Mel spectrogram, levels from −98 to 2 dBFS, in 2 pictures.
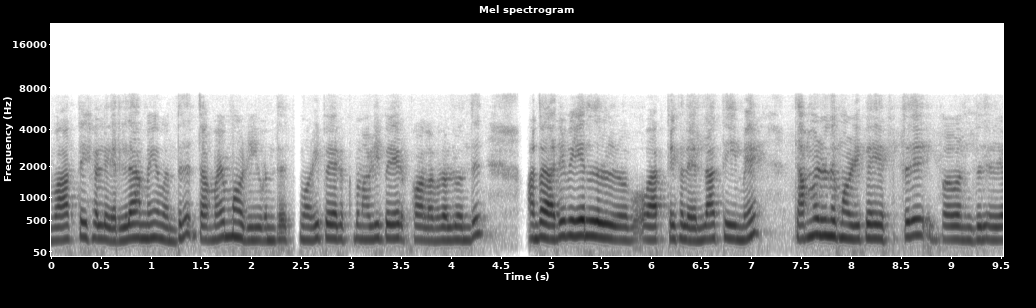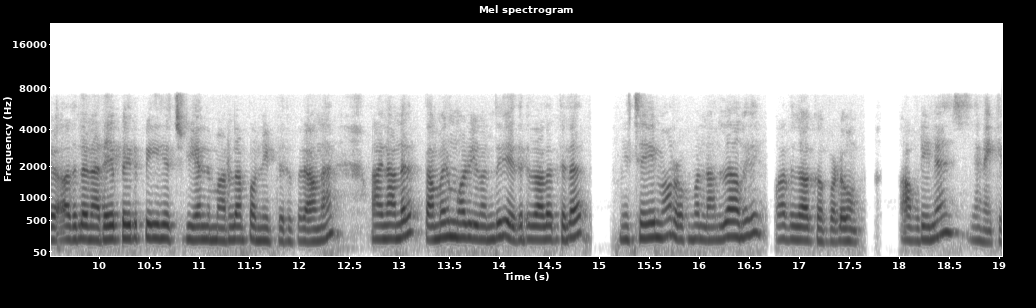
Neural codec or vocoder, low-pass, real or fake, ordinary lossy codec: codec, 16 kHz in and 24 kHz out, 0.8 kbps, FocalCodec, streaming, 65536 codes; 7.2 kHz; fake; none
